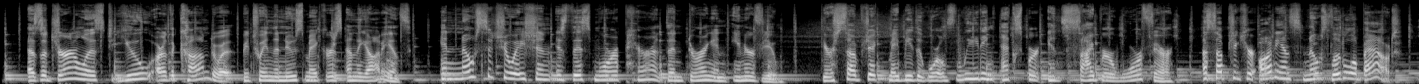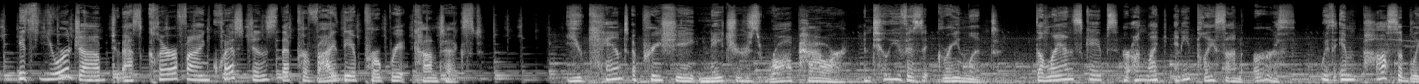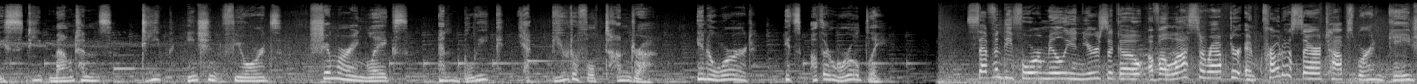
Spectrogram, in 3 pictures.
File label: Narration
